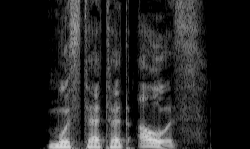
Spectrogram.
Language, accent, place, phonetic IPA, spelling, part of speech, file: German, Germany, Berlin, [ˌmʊstɐtət ˈaʊ̯s], mustertet aus, verb, De-mustertet aus.ogg
- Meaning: inflection of ausmustern: 1. second-person plural preterite 2. second-person plural subjunctive II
